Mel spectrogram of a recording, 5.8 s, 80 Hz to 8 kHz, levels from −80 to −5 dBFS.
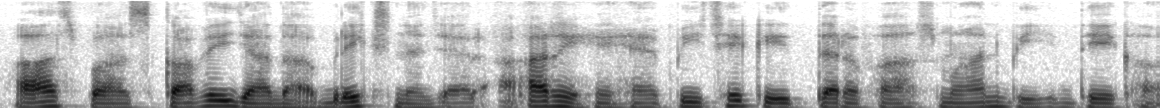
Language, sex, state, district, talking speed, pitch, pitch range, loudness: Hindi, male, Chhattisgarh, Sukma, 145 wpm, 115 Hz, 110-130 Hz, -19 LUFS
